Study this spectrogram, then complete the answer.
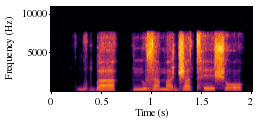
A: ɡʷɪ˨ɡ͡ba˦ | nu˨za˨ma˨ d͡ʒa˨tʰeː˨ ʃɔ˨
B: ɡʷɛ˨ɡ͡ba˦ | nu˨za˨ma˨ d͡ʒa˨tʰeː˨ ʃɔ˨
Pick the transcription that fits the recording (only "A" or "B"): A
